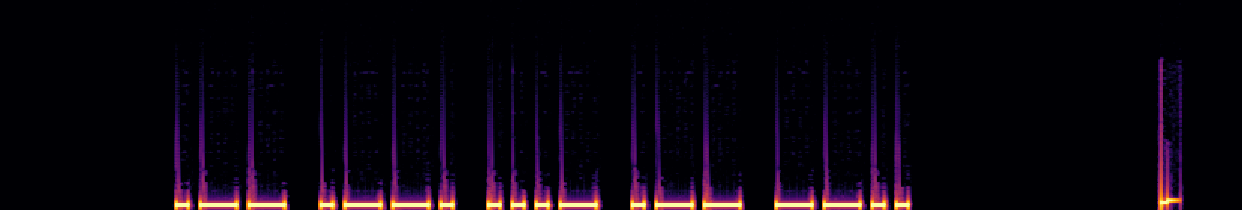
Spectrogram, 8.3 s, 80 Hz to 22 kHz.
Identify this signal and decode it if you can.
Morse code, heard as a keyed tone, about 15 wpm, 700 Hz. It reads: WPVWZ
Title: Code Groups - 5 Letters - 15wpm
